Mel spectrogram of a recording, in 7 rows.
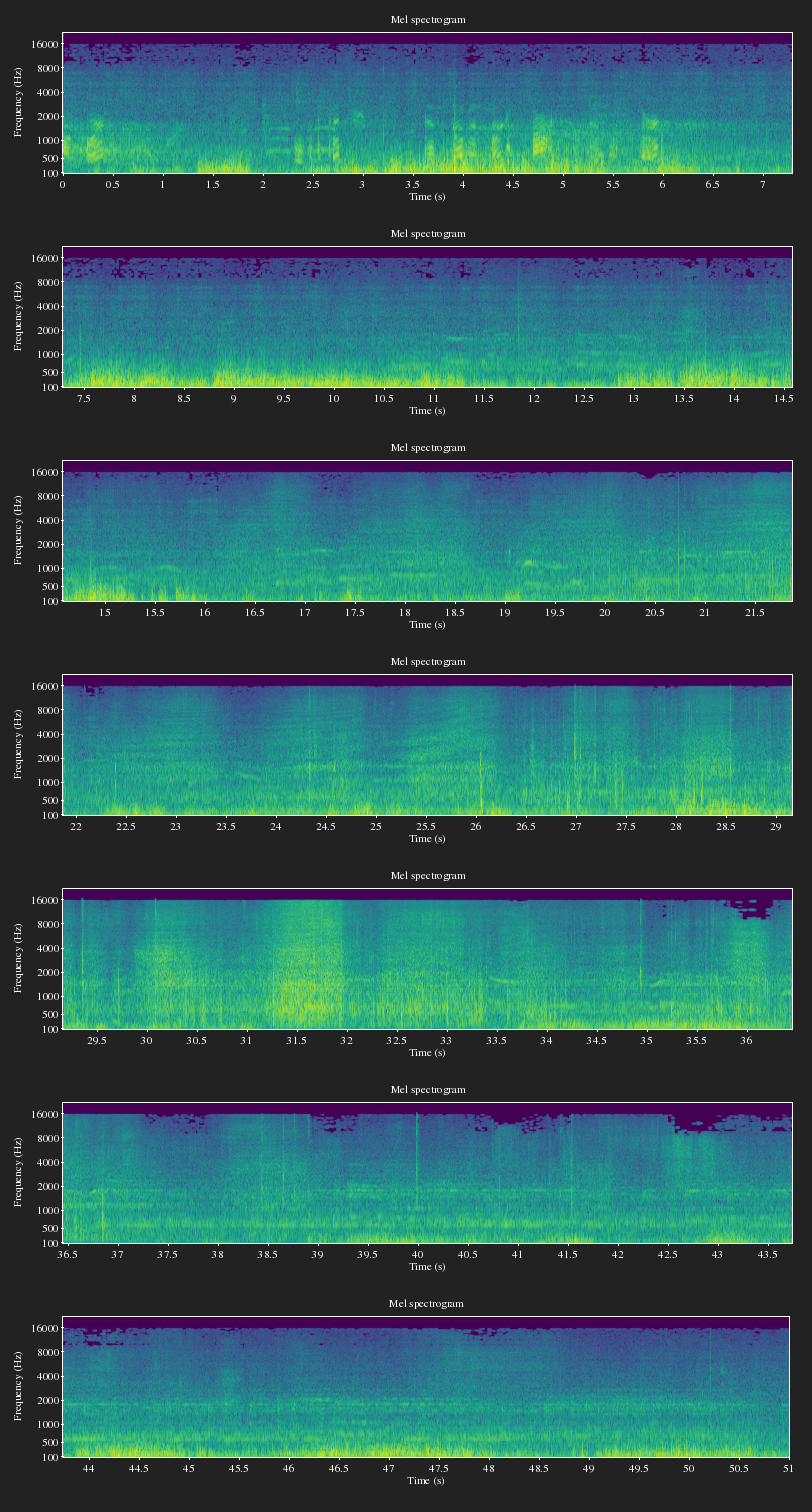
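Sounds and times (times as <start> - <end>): faint background music: 0.0 - 51.0
skis scraping across snow: 0.0 - 51.0
wind buffeting microphone: 0.2 - 51.0.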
